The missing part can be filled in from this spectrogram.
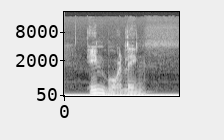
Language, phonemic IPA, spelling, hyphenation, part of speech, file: Dutch, /ˈɪm.boːrˌlɪŋ/, inboorling, in‧boor‧ling, noun, Nl-inboorling.ogg
- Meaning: 1. a native, an aboriginal (member of the original population of a locale) 2. a native, one born in a certain place or region, especially a natively born resident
